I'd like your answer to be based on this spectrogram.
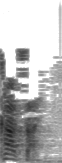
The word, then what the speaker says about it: cocci: See cocci, cocci. You actually pronounce it cocci.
